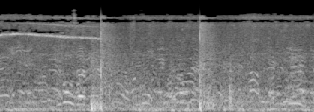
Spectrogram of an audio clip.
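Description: A thin high whistle that ends in a sharp bang, then a second bang about a second and a half later, over a crowd's chatter.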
